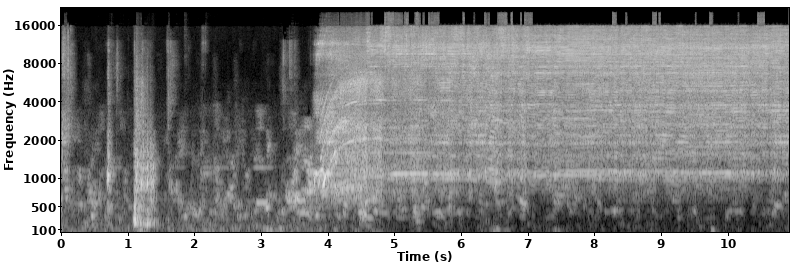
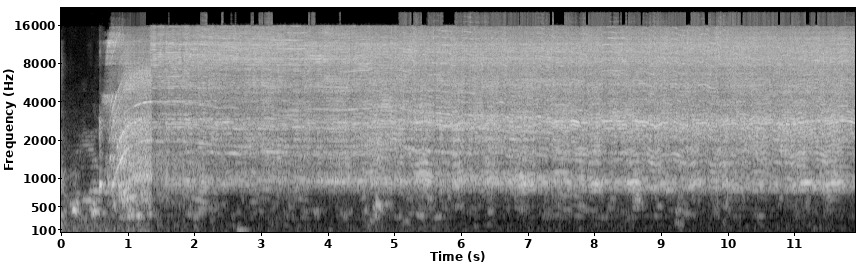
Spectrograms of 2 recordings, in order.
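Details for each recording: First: Circular saw with a plain uncoated silver blade in a tough demolition cut: loud, harsh, strained cutting roar with sparking and burning as the overloaded blade bogs down. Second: Diablo 7-1/4 in 24-tooth framing blade on a cordless circular saw cutting through flashing, shingles and lag bolts; spins up, then one even high-pitched cutting roar for over ten seconds without bogging. Blade stays cool, clean smooth cut.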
